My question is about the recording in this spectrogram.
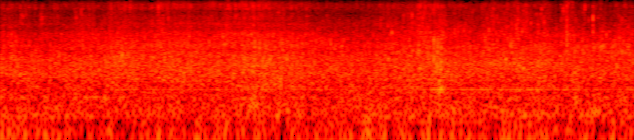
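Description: Steady noise of flowing river water, with a low rumble underneath.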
